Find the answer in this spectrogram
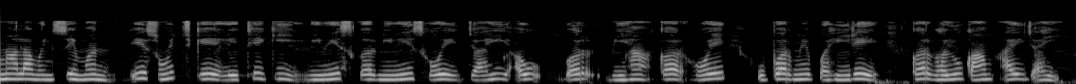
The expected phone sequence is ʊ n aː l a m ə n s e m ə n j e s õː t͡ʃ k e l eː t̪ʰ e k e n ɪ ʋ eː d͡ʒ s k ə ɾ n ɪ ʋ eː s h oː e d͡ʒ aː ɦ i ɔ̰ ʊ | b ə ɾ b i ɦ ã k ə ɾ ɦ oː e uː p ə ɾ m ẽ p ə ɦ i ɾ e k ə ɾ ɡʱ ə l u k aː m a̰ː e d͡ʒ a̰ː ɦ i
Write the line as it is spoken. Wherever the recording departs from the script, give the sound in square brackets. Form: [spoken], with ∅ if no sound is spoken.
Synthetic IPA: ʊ n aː l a m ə n s e m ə n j e s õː t͡ʃ k e l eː t̪ʰ e k [i] n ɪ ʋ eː [∅] s k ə ɾ n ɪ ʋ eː s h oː e d͡ʒ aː ɦ i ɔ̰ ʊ | b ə ɾ b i ɦ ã k ə ɾ ɦ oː e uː p ə ɾ m ẽ p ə ɦ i ɾ e k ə ɾ ɡʱ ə l u k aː m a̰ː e d͡ʒ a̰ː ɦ i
